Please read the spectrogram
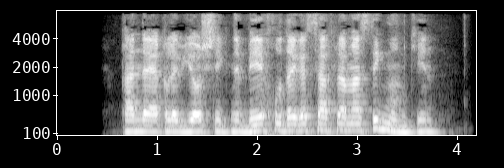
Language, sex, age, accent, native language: Uzbek, male, 18-24, Buxoro, Uzbek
